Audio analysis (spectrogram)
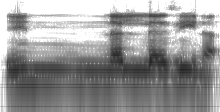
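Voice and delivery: slow إن الذين with the n of إن held nasally; إن الذين, long hummed n; full ghunna. Shown as a demonstration. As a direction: linger on the doubled ن in إن. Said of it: "النون المشددة غنة أكمل".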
